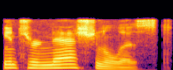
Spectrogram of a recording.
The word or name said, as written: internationalist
